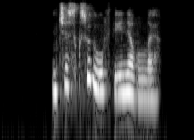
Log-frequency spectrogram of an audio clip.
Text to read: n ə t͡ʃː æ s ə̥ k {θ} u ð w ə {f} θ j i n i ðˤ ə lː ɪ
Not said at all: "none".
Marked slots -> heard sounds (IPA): s, f

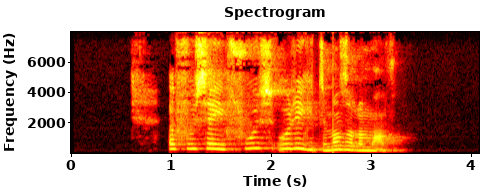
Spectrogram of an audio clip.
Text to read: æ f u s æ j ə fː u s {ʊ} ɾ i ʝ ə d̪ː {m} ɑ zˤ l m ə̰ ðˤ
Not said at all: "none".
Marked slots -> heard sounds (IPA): ʊ, m

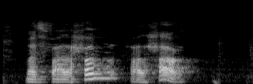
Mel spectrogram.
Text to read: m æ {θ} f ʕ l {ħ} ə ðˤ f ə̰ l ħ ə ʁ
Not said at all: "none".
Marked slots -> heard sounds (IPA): θ, ħ

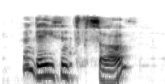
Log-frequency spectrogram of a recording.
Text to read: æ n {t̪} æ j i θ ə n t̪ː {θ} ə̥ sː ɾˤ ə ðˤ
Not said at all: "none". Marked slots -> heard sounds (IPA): d̪, f

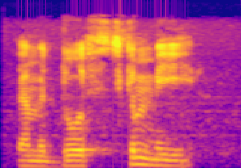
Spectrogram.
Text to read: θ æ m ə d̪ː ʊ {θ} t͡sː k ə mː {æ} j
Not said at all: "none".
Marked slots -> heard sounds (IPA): θ, i

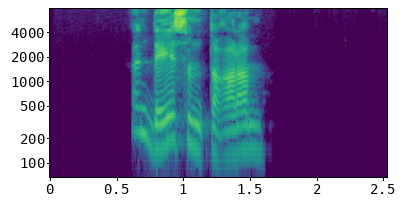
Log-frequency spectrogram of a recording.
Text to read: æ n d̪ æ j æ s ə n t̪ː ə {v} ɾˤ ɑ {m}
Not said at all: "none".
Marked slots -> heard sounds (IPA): ʁ, m

